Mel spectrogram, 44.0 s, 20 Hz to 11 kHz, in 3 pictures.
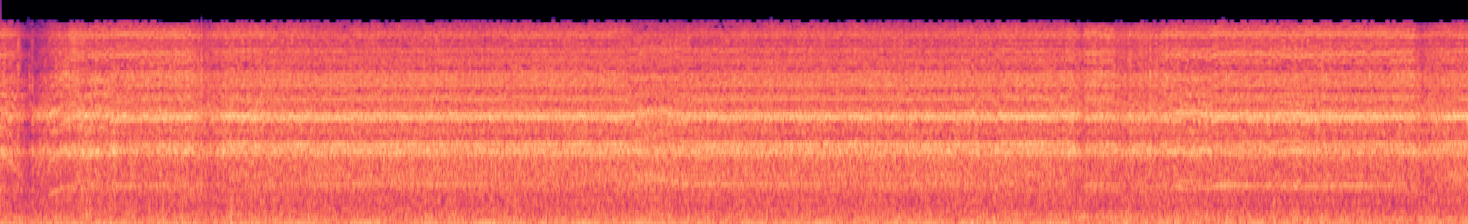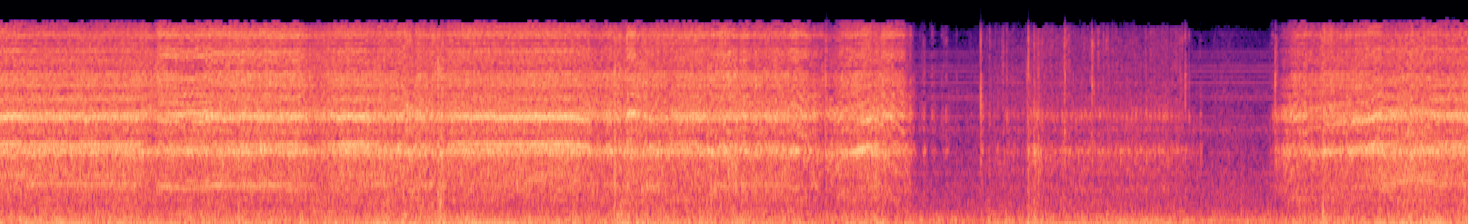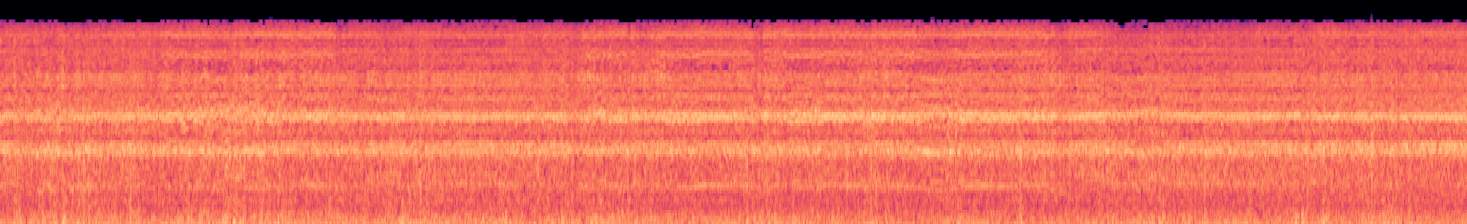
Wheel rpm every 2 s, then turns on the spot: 130, 160, 160, 160, 160, 160, 160, 160, 160, 160, 160, 110, 20, 20, 150, 160, 160, 160, 160, 160, 160, 160.
24-26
